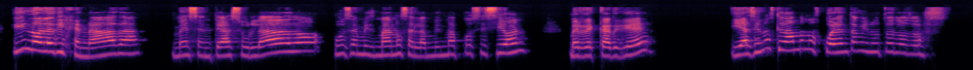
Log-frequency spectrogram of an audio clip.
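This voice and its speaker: A woman's high-pitched voice at a fairly slow pace, with ordinary pitch variation and a quiet background. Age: 30s. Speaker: nanny. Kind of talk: casual chat.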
